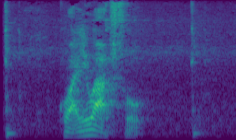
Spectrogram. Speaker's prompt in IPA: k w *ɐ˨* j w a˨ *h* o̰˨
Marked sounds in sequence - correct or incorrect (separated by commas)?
incorrect, incorrect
